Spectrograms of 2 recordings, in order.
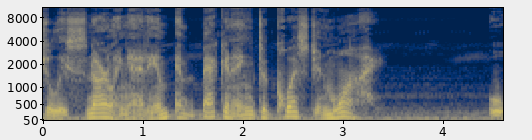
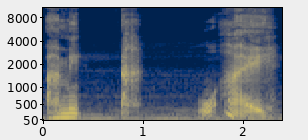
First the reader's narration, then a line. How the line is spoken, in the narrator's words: He stuttered and tried to ask his father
